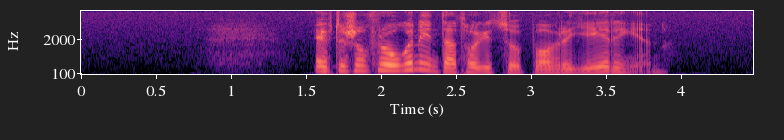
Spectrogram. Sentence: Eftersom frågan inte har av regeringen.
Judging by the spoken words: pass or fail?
fail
